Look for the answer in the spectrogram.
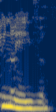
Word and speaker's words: Queen Maeve: Queen Maeve. – Queen mm. Maeve, sì, no, senso. Queen Maeve, praticamente, mh, mm, diciamo che c'è questo rapporto tra Queen Maeve e Starlight, perché sono le uniche donne dei The Seven.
